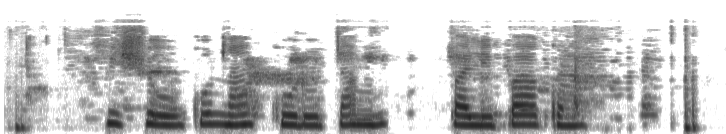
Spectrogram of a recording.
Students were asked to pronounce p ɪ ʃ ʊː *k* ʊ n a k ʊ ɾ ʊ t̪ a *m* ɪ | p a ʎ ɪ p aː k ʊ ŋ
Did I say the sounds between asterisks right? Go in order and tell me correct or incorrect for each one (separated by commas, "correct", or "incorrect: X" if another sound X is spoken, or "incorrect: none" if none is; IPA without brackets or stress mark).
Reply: correct, correct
